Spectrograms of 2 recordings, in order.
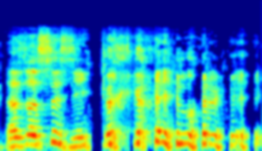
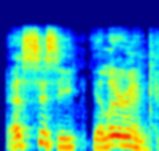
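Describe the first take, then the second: First: Laughing. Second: Said in the usual way. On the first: Retold or imitated. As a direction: quote broken up by laughter. Repeats the quote while laughing.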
